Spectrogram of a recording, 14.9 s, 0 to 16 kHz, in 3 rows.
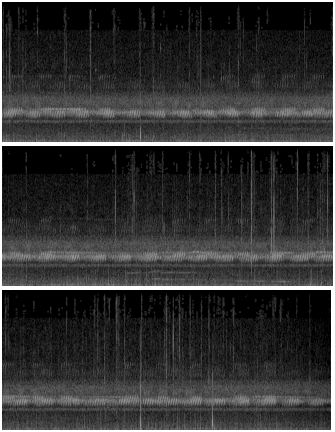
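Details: Autumn-night grass insects recorded with a Sennheiser MKE600 and low cut next to a crackling campfire; dense, continuous high-pitched trilling pulses throughout, with occasional wood snaps and a soft low rumble of fire underneath.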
